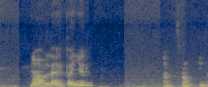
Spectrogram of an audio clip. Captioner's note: Spanish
